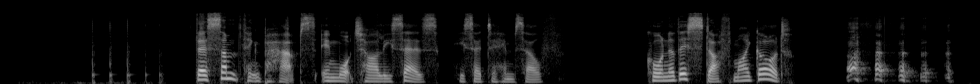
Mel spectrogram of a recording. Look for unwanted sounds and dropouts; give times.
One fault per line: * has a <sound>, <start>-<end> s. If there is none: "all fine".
* has a tap, 0.2-1.7 s
* has a laugh, 8.5-9.6 s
